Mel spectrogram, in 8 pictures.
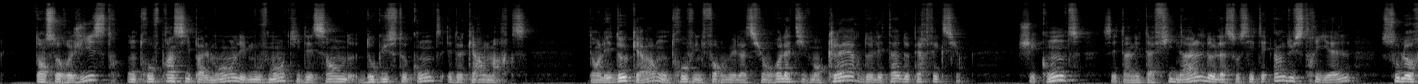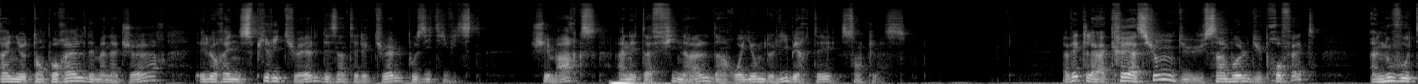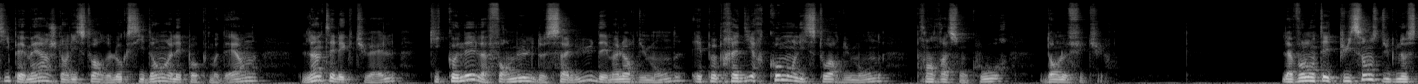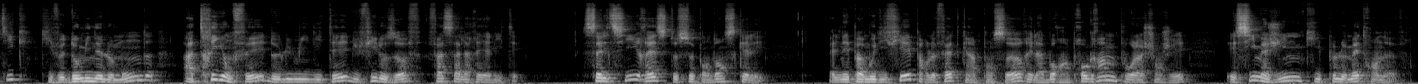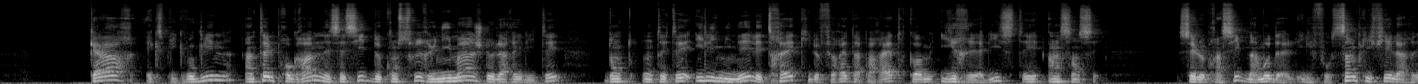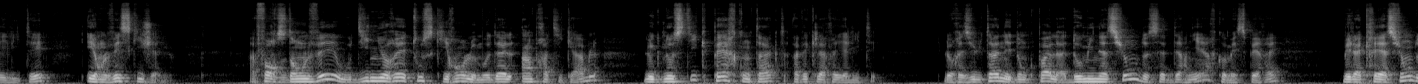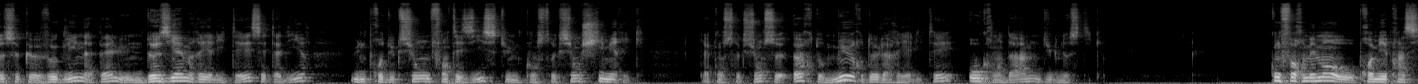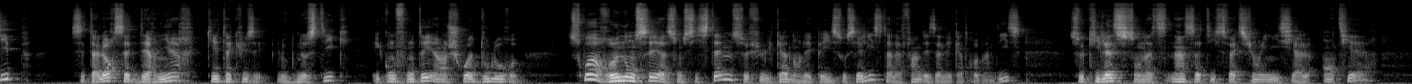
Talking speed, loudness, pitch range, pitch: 160 wpm, -24 LUFS, 110-145 Hz, 125 Hz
